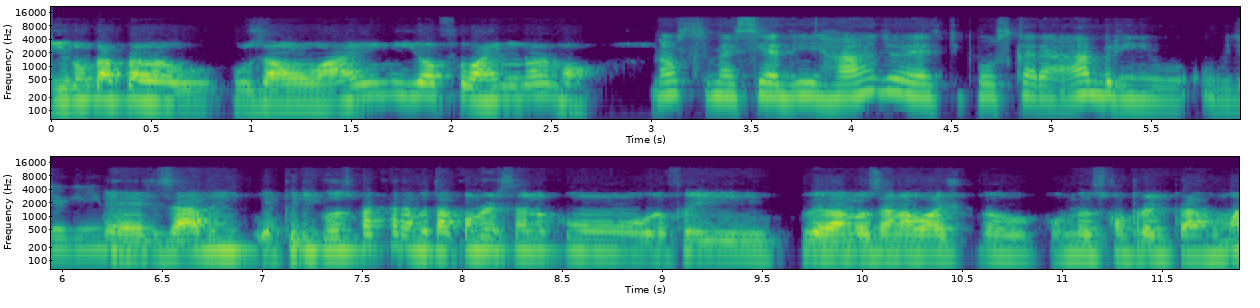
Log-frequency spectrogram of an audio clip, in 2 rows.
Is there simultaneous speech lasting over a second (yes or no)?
no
